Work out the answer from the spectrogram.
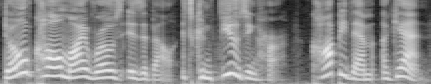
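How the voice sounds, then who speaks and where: A woman playing a mother and nun in an audio drama, with a deliberate, dramatic delivery. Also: on the high side, big pitch swings, fairly bright tone. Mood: exasperated. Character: stern, busy mother, later a reflective nun.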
